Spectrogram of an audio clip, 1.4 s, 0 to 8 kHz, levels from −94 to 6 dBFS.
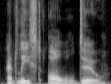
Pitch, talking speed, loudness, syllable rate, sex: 100 Hz, 215 wpm, -16 LUFS, 4.4 syllables/s, male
